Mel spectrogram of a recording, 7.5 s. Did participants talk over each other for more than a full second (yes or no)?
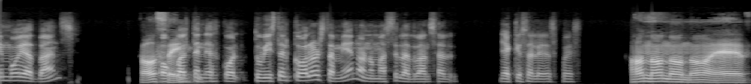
no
